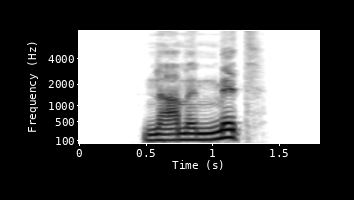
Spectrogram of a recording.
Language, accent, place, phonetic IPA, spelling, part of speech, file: German, Germany, Berlin, [ˌnaːmən ˈmɪt], nahmen mit, verb, De-nahmen mit.ogg
- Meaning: first/third-person plural preterite of mitnehmen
